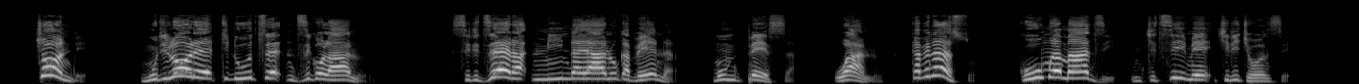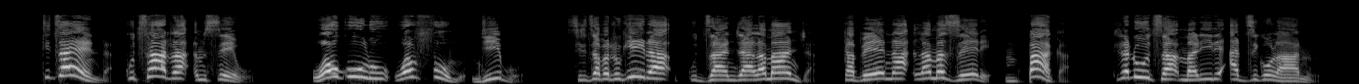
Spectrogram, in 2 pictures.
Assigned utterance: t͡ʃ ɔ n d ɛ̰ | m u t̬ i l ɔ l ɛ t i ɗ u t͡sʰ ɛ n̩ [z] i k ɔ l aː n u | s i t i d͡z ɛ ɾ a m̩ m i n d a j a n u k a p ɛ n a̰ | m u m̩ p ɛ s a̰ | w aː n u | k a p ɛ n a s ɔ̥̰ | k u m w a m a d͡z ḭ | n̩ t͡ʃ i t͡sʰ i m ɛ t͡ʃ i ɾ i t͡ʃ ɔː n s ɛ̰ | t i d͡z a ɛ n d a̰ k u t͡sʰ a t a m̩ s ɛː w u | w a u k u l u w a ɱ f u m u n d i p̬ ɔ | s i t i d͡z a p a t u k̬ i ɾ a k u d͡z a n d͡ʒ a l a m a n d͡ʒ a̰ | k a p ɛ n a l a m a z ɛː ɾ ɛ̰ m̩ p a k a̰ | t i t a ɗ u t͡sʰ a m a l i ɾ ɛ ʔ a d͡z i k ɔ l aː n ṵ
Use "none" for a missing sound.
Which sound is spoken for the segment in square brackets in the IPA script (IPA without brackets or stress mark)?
d͡z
